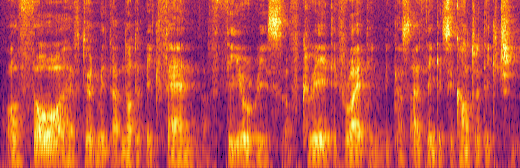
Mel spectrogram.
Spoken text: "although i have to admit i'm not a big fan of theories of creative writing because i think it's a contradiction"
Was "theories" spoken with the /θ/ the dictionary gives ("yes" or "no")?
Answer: yes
